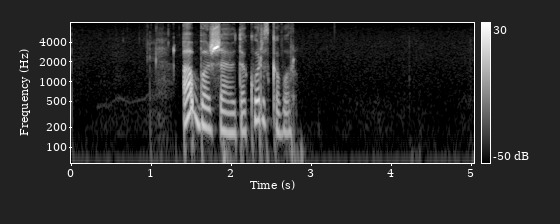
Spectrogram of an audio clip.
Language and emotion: Russian, positive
